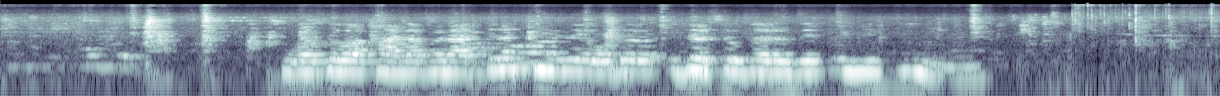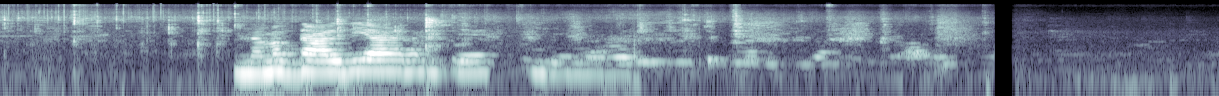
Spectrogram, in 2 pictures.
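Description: An egg sizzles in hot oil.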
